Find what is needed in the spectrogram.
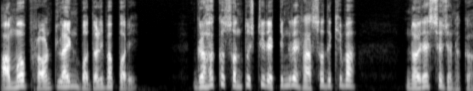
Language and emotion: Odia, sad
